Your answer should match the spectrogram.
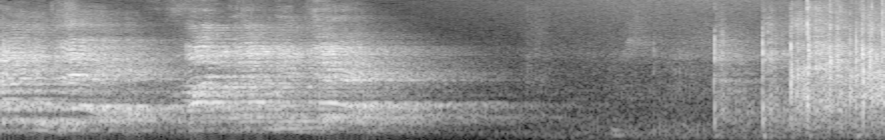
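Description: Several voices together in unison, held for about two seconds and then fading away. A few scattered hand claps begin near the end, the start of applause.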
